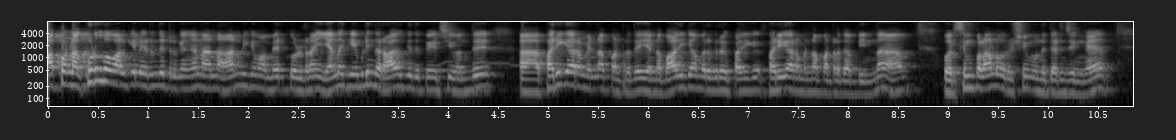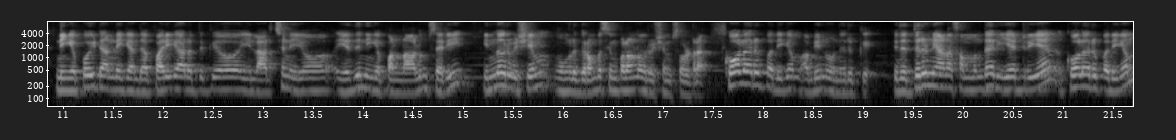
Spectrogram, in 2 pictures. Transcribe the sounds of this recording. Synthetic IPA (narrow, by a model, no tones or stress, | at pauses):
ɐpːoːnãːkʊɽʊmbɐʋaːɭkɐjɪlɪɾɯnd̪ɯʈːɾɯkːeːŋɡɐnãːnaːnmɪɣɐmaːmeːɾkɔɭrẽːɛnɐk̬ːɯɛp̬ːɐɽiɪnd̪ɐɾaːɣɐkːɯðɯpɛjɐɾt͡ʃiʋɐnd̪ɯ | pɐɾɪɣaːɾɐmɛnːɐpɐɳrɐðɯɛnːɐbaːðɪk̬ʲːaːmɐɪɾɯkːɯɾɐɯpɐpɐɾɪɣaːɾɐmɛnːɐpɐɳrɐðɯɐp̬ːɐɽɪnːaː | ɔɾɯsɪmpɐlaːnɐɔɾɯʋɪʂɐjɐmɔnːɯt̪ɛɾɪɲd͡ʒɯkɯŋɡɐ | niːŋɡɐpoːjɪʈːɯɐnːɪkːɐnd̪ɐpɐɾɪɣaːɾɐt̪ːɯkːɯɪlːɐːɾt͡ʃːɐnɐjõːɛðɯniːŋɡɐpɐɳːaːlɯmsɐɾiɪnːoɾɯʋɪʂɐjɐmʊŋɡɐɭɯk̬ːɯɾɔmbɐsɪmpɐlaːnɐɔɾɯʋɪʂɐjɐmsɔlrḛ̃ːkoːlɐɾɯpːɐðɪɣɐmɐpːɐɽɪnːɯɔnːɯɪɾɯkːɯ | ɪðɯt̪ɪɾɯɳɐjaːnɐsɐmbɐnd̪ɐɾɪjɛʈrɪjɐkoːlɐɾɯpːɐðɪɣɐm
